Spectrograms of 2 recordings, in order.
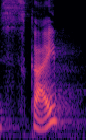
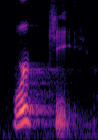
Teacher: And what happens as a result, that people just add another vowel to create that nice familiar feel of open vowel at the end of a word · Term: very tiny E sound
